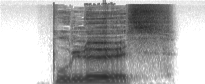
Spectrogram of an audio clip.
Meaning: bubblelike
- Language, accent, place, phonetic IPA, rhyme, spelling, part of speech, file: German, Germany, Berlin, [bʊˈløːs], -øːs, bullös, adjective, De-bullös.ogg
